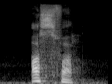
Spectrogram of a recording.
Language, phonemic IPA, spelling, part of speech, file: Arabic, /ʔasˤ.far/, أصفر, adjective, Ar-أصفر.ogg
- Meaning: yellow (“having yellow as its color”)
